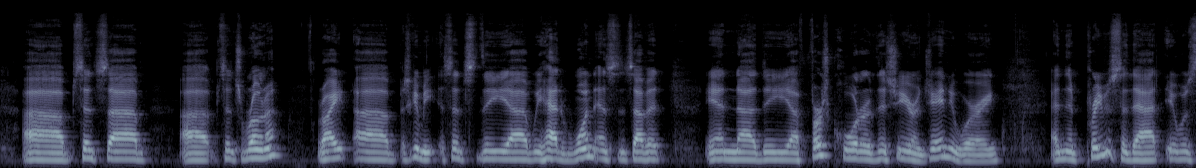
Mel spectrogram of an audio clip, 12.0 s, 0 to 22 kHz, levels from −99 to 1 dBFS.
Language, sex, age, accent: English, male, 50-69, American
